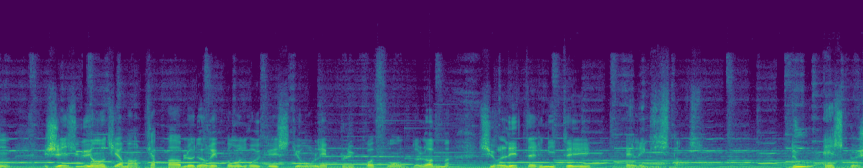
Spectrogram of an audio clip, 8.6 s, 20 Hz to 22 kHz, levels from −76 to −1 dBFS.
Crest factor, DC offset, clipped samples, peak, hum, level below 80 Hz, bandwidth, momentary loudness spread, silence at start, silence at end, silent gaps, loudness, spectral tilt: 14 dB; under 0.1%; under 0.1%; 0 dBFS; none; -34 dBFS; 15.5 kHz; 8 LU; 0 s; 0 s; none; -15 LUFS; -5.5 dB/octave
